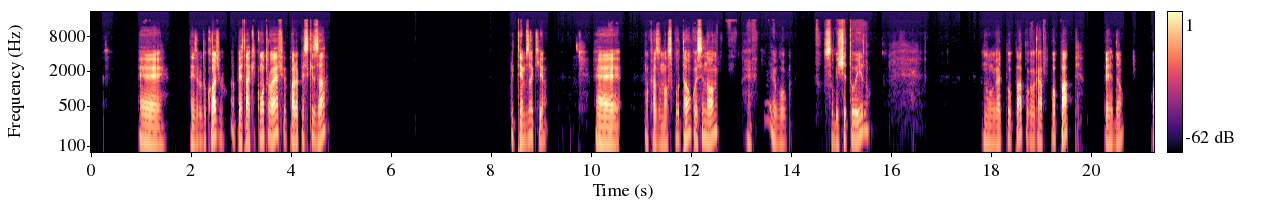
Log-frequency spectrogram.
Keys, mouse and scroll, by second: 1.9 middle click, 3.3 ctrl+f, 4.6 ctrl+v, 5.9 click, 6.8-10.0 scroll down 2, 10.0-11.0 scroll down 1, 11.0-12.7 scroll down 1, 13.3 scroll down 2, 13.3 click, 14.5 ctrl+v, 15.5-18.4 drag, 18.4 Return, 18.9 o, 20.3 Return, 20.7 o.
